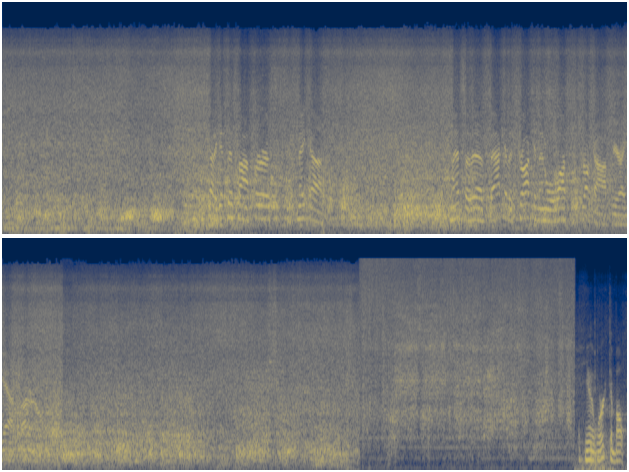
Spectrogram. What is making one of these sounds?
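A pressure washer sprays water in a loud, steady hiss.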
